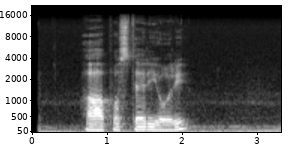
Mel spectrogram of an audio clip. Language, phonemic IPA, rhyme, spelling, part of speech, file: Norwegian Bokmål, /a.pɔstəriˈoːrɪ/, -oːrɪ, a posteriori, adverb, NB - Pronunciation of Norwegian Bokmål «a posteriori».ogg
- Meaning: a posteriori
